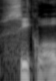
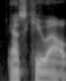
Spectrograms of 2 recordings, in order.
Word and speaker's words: SQL: for structured query language many people pronounce this as sequel but my understanding is that sequel spelled out is another query language so i'm going to try to remember to call this thing sql but i'll probably forget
